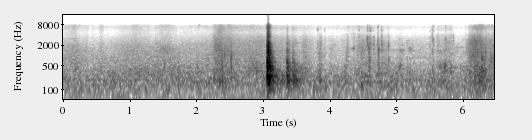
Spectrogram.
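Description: A single sharp knock about three seconds in, close and loud, with a short rattling tail, after some faint handling rustle.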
